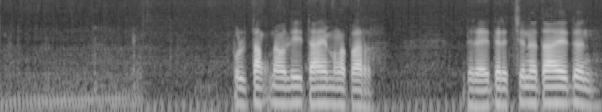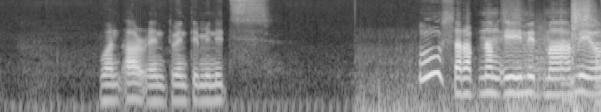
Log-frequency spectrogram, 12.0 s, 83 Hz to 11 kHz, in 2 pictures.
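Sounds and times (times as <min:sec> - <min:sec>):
scooter engine running slowly: 0:00.0 - 0:07.0.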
